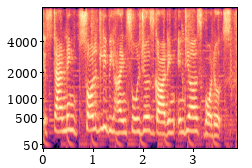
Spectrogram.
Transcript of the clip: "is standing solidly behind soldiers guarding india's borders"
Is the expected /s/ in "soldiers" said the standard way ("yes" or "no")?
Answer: yes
